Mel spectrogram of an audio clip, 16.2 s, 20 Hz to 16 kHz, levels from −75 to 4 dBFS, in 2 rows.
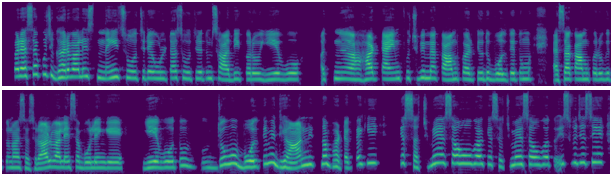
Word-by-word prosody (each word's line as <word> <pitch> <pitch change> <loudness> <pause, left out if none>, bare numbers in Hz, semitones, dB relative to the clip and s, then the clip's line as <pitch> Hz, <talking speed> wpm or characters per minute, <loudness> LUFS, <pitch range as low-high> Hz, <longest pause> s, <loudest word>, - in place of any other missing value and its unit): पर 335 +1 +5
ऐसा 360 +4 +5
कुछ 415 -3 -3
घर 305 0 +3
वाले 325 +1 +3
नहीं 285 +2 +1
सोच 285 -3 -4
रहे, 275 0 0
उल्टा 265 +1 -3
सोच 265 -2 -7
रहे, 260 - -1
"तुम 265 +1 -6
शादी 225 +2 +1
करो, 235 0 -2
ये, 230 +1 -1
वो।" 235 +1 -3 0.3
अत्न 225 +4 -6
अ, 240 -2 +4
हर 245 +2 +7
टाइम 250 0 +5
कुछ 255 -2 -8
भी 285 - 0
मैं 275 -1 +1
काम 225 0 +4
करती 240 0 -3
हूँ, 245 - -2
तो 255 - -2
बोलते 225 0 -1
हैं, 235 - -2
"तुम 245 0 -6 0.3
ऐसा 245 +4 +3
काम 240 -1 +3
करोगी, 235 0 -5
तुम्हारे 225 0 -3
ससुराल 200 +5 +2
वाले 230 -1 +4
ऐसा 230 +1 -4
बोलेंगे, 215 0 +1 0.4
ये, 225 +3 +4
वो।" 230 +1 -1
तो 300 +6 -6 0.2
उ, 215 +1 -13
जो 305 +8 -1
वो 370 +1 +3
बोलते 245 +8 +2
में 390 -2 +2
ध्यान 235 +4 +4
इतना 340 +2 0
भटकता 255 -4 -3
है - - -2
कि 395 +3 -2 0.3
क्या 390 - -3
सच 250 - -1
में 340 +5 0
ऐसा 395 -1 +1
होगा, 370 -1 +3
क्या 340 -1 -7
सच 265 -3 -6
में 335 +2 +1
ऐसा 345 0 0
होगा? 335 0 +1
तो 320 - -14
इस 370 +1 -4
वजह 405 +1 -2
से 430 +2 -1
255 Hz, 240 wpm, -22 LUFS, 230-330 Hz, 0.4 s, हर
